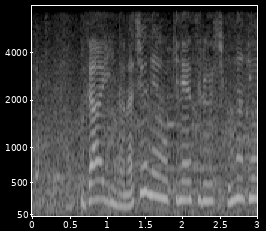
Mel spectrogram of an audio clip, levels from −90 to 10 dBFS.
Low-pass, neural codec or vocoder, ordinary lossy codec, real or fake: 7.2 kHz; codec, 16 kHz, 2 kbps, FunCodec, trained on Chinese and English, 25 frames a second; none; fake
